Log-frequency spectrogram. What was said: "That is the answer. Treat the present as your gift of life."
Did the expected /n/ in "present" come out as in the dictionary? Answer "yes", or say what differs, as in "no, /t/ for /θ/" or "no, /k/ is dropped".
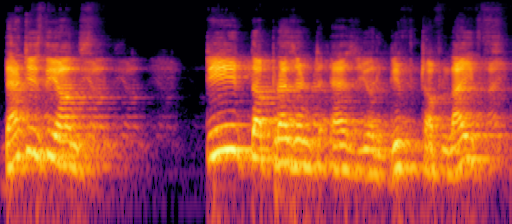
yes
